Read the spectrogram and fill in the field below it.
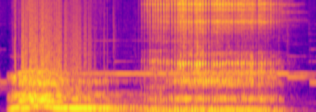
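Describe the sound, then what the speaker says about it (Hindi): A cartoon lion lets out a loud, drawn-out angry roar with a deep growling onset, followed by an echoing, rumbling tail as if bouncing back from inside a well. "शेर ने गुस्से में आकर जोर से दहाड़ मारी"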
